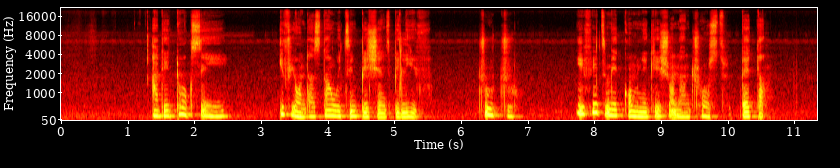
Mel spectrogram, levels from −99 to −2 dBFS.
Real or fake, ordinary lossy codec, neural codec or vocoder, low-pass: real; none; none; 19.8 kHz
